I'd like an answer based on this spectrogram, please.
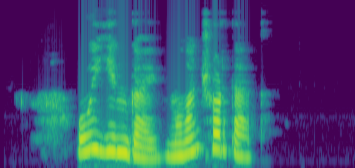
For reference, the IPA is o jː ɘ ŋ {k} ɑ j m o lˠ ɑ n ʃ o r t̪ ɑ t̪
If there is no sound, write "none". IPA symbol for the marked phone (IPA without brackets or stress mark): ɡ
